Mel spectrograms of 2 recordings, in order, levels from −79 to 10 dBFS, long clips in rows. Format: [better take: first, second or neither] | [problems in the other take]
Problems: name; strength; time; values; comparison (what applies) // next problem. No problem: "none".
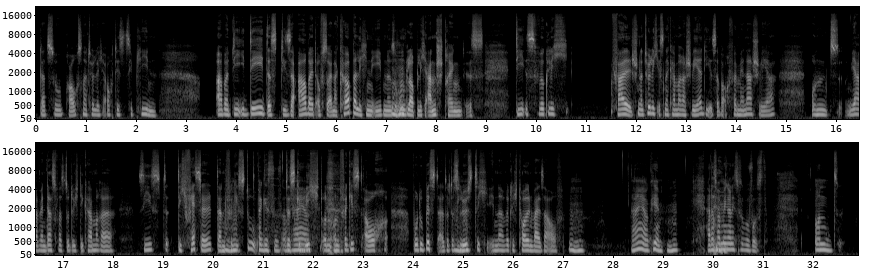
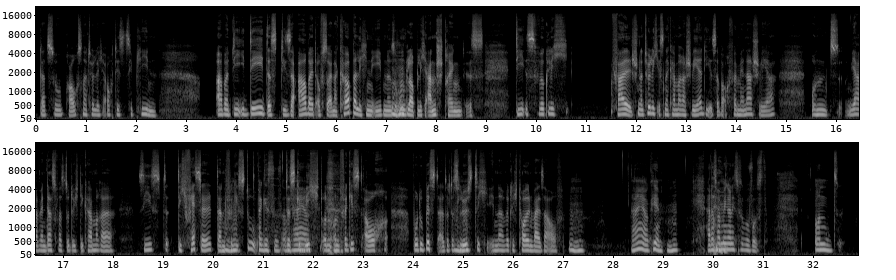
neither | none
